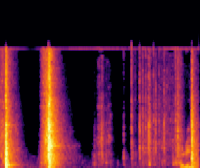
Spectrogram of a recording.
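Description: Two sharp plastic clacks about half a second apart, the second with a low thump, from a Nerf Demolisher blaster being handled.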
